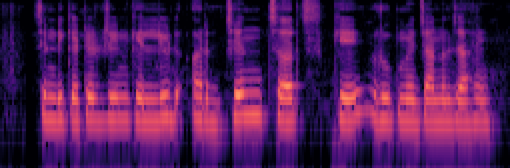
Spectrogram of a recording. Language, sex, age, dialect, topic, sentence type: Magahi, male, 25-30, Western, banking, statement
